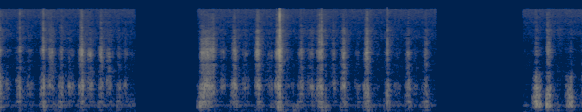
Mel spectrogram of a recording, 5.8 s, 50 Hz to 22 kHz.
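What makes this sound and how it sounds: A coin edge scratches the silver coating off a thin, flat paper £15 National Lottery "5x £300,000 Luxury Lines" scratch card, held down by one hand on a dark table. Quiet, dry rasping strokes come in short, rapid bursts, separated by two silent gaps.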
